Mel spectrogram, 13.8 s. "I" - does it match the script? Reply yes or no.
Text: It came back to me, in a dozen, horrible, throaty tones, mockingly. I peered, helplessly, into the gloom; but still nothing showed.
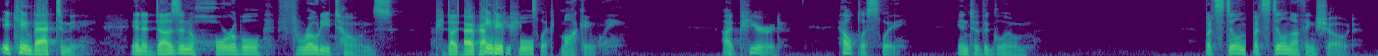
yes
